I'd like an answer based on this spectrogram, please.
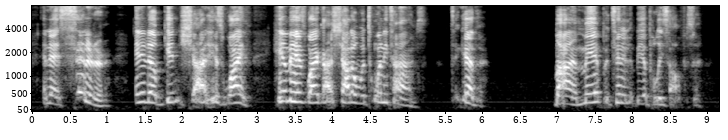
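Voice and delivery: hoarse voice worn down almost to nothing. Talking about politicians being shot, speak with your voice almost gone. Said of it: "I have no voice left. It sounds like I'm crying for real".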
